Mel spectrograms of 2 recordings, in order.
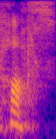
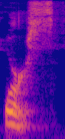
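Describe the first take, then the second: First: The word is said with no r sound. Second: The word is said with a clear r sound. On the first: "but it was "Huss."" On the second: "she was saying horse"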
